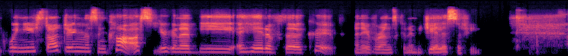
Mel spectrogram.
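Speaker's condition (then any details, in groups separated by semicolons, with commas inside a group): No condition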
